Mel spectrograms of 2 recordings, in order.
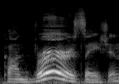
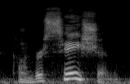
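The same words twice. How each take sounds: First: The stress falls on a syllable other than 'sa'. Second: The stress falls on the 'sa' syllable. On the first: The speaker calls it wrong. "I don't say conversation" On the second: The speaker calls it right. "I have the syllable stress on the say of sation"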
